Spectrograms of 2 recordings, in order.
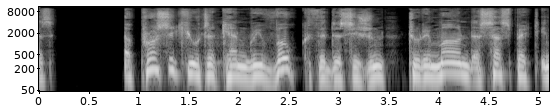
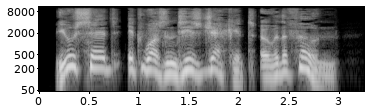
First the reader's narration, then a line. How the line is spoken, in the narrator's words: she says in a bright voice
